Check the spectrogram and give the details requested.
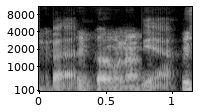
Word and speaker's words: Epona: How do you pronounce that? Epona. Yeah. We say in Sweden we say Epona.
